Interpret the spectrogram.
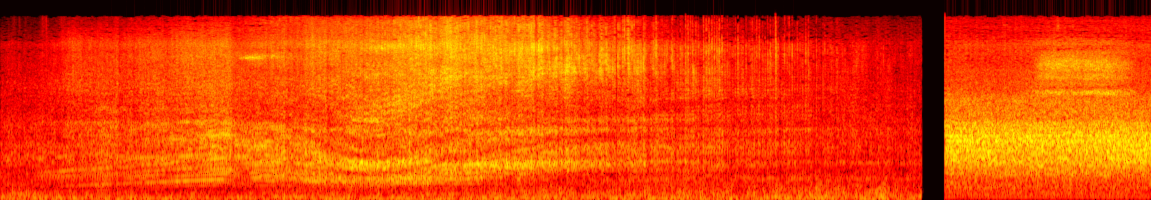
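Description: Muscle car engine accelerating on the highway, its pitch climbing, dipping once as at a gear change and rising again, over steady road and wind noise; the sound cuts off abruptly about nine seconds in.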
